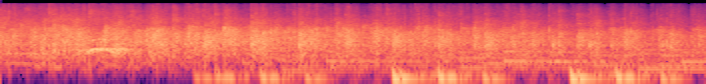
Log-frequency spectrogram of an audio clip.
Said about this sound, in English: So please give me a big applause for our work.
